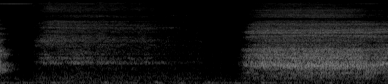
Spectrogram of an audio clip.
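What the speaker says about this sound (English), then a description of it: "One more breath." Deep breathing during an intermediate yoga flow: two long, close breaths, each a steady airy rush, separated by a short pause, with the second breath louder and fuller.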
